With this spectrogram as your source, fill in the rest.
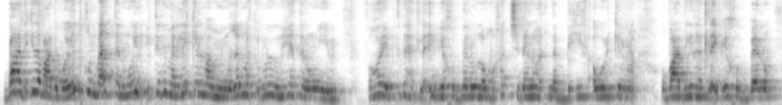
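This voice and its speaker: Fast-talking Egyptian woman teacher. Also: on the high side, roomy sound. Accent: Egyptian Arabic. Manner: drills with quick repeated questions, animated explaining. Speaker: reading teacher and mother. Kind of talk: tutorial tips for parents.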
